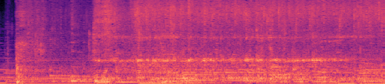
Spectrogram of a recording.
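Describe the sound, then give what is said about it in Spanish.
Steady, loud rushing of shower water running, a continuous hiss of spray that starts abruptly and keeps flowing evenly, with no voices. “Otra cosa que también sugerimos hacer por las mañanas es tomar una ducha fría, ya que pueden energizar y tonificar.”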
